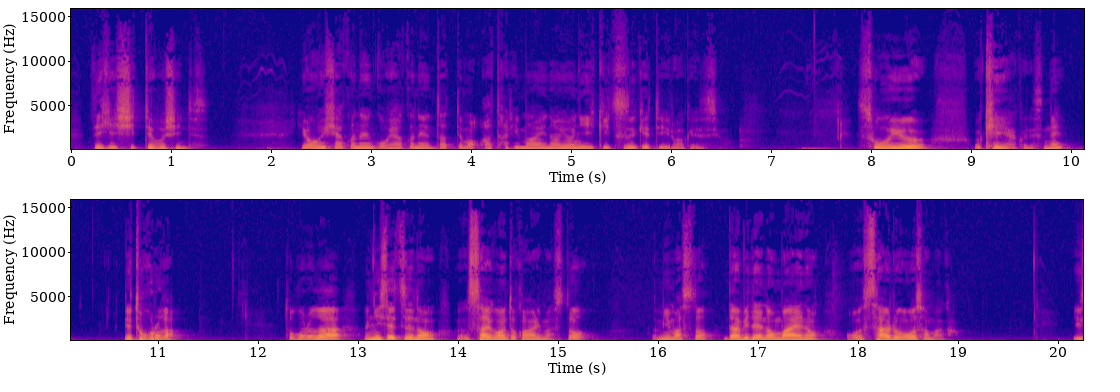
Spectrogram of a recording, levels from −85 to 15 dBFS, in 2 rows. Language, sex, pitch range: Japanese, male, 135-205 Hz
